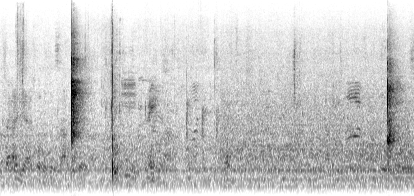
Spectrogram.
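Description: A pitched baseball popping into the catcher's mitt, a single sharp smack about two seconds in, just after a brief hiss-like burst. Players' voices chatter throughout, and another hiss-like burst comes near the end.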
